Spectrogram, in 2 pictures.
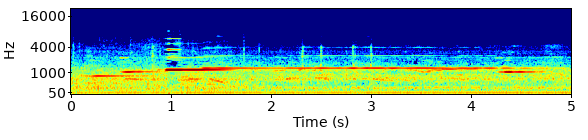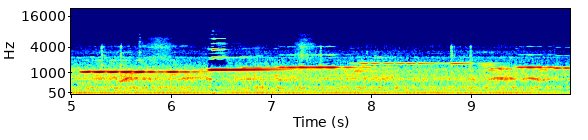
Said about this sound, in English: There's the glass harmonica, man. You'd be amazed at the range of tunes and notes that he can get with simple glasses of water.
